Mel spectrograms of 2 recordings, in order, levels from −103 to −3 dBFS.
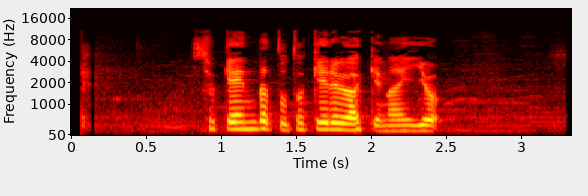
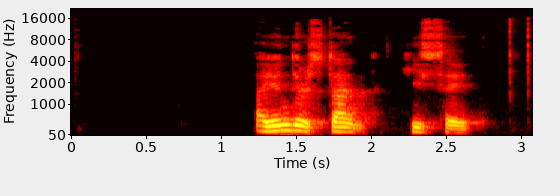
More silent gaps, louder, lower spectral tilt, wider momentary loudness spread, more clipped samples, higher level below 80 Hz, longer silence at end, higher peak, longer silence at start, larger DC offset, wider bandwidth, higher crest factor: neither; about the same, -33 LUFS vs -34 LUFS; second, -4.5 dB/octave vs -6 dB/octave; about the same, 14 LU vs 15 LU; neither; second, -90 dBFS vs -76 dBFS; first, 0.9 s vs 0.4 s; about the same, -16 dBFS vs -18 dBFS; second, 0.05 s vs 1.25 s; neither; second, 11 kHz vs 16.5 kHz; about the same, 18 dB vs 18 dB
